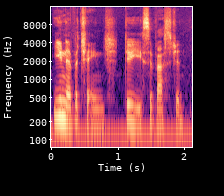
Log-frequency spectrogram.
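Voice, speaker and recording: A woman voicing a female artifact historian and author who explains things in a measured, lecturing way. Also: fairly low pitch, a little mellow, slight background noise, lightly acted. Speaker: expert guest. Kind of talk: audio drama acting.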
